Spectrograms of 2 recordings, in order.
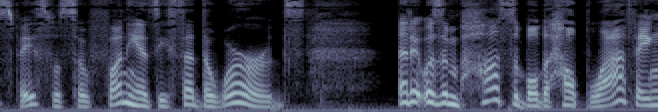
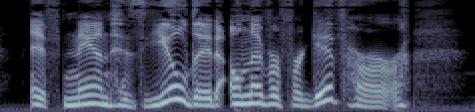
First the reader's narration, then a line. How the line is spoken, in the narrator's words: exclaiming in dismay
